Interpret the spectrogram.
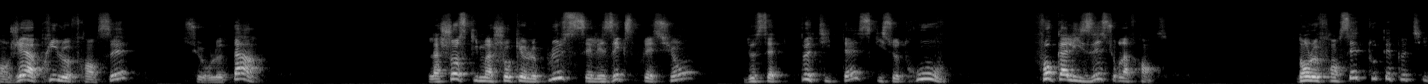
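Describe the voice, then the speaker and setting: A man with a Hebrew accent talks very slowly in a high pitch, with long, frequent pauses, big swings in loudness and very wide pitch swings. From Israel. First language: Hebrew (speaking French). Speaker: rabbi teaching Torah class. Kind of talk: lecture. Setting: online class on video call.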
